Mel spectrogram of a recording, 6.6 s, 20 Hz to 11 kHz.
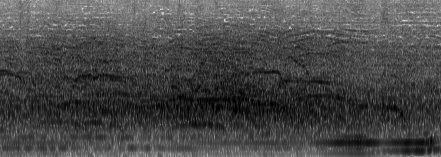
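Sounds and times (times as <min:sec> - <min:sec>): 
vast crowd at a school strike for climate rally cheering and whooping: 0:00.0 - 0:06.6.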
